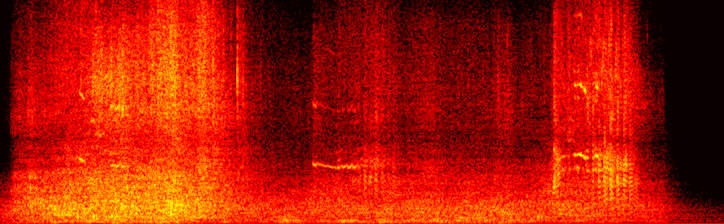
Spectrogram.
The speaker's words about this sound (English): Waves.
